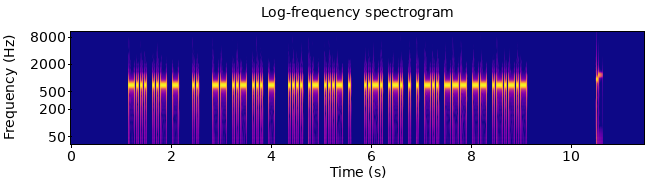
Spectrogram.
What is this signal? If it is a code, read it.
Morse code, heard as a keyed tone, about 30 wpm, 700 Hz. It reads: BUT I MUST HAVE FREEDOM.
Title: Sentences from Top 1000 Words - Review Part 5 - 30wpm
